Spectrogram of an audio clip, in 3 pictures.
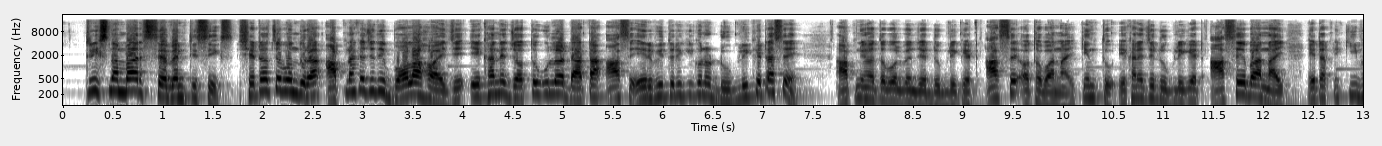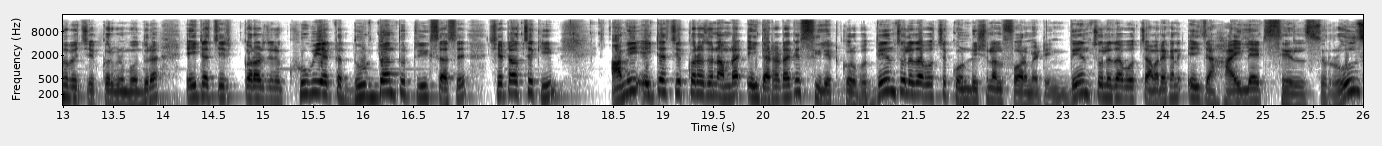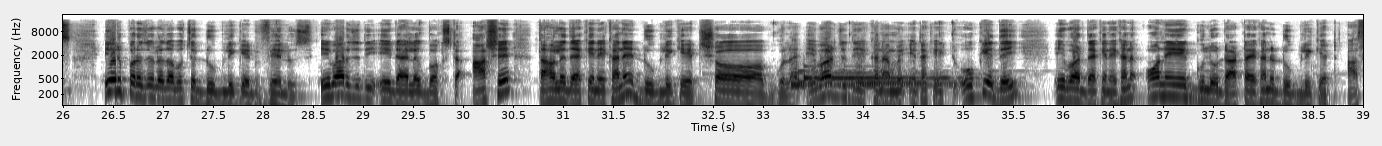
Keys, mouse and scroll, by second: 0.2 click, 0.9 click, 2.2 click, 5.3 click, 6.7 click, 8.9 click, 10.5 click, 16.1 click, 17.5 click, 18.3 click, 18.9 click, 19.9 click, 22.0 click, 28.1 click, 29.6 click, 33.2 click, 34.8 click, 35.9 scroll down 1, 36.1 click, 37.1-38.5 scroll down 1, 38.5-39.0 scroll down 1.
